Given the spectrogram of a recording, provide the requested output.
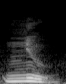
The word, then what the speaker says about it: nu: uh letter Greek letter new okay we pronounce it new right and it's it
